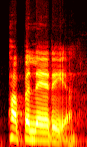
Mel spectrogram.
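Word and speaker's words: papelería: Papeleria.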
